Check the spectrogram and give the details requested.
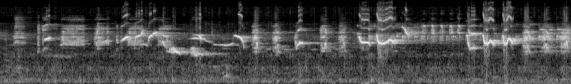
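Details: White-rumped shama song serving as a lure to get quiet shamas singing, made of looping whistles, dipping slurs and crisp chattered notes mixed in quick succession.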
